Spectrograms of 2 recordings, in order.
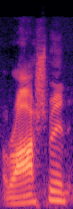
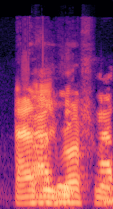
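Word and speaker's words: Rutschman: So, their catcher, uh, Rosh Rashman, is that how you pronounce it? Rushman. Adley Rushman.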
